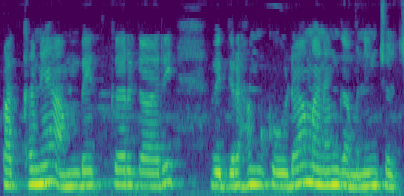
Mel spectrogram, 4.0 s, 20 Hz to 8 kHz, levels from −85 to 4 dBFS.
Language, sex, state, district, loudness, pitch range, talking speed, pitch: Telugu, female, Andhra Pradesh, Manyam, -14 LUFS, 195-220 Hz, 105 wpm, 210 Hz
